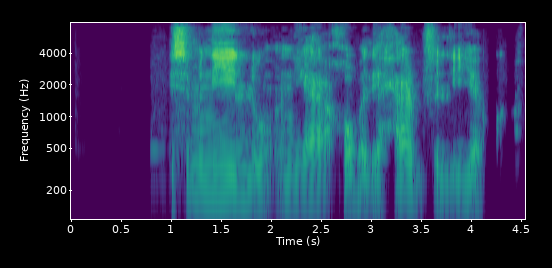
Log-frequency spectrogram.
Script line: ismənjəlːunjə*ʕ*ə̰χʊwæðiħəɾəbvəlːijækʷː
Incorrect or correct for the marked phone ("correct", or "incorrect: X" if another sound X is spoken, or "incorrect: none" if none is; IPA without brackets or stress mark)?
correct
